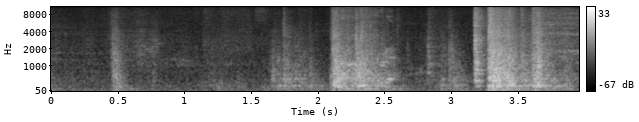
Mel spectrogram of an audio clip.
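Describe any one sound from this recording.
A plastic drawer unit knocks and rattles as it is tipped over.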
